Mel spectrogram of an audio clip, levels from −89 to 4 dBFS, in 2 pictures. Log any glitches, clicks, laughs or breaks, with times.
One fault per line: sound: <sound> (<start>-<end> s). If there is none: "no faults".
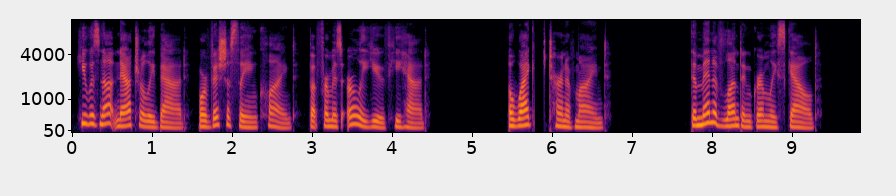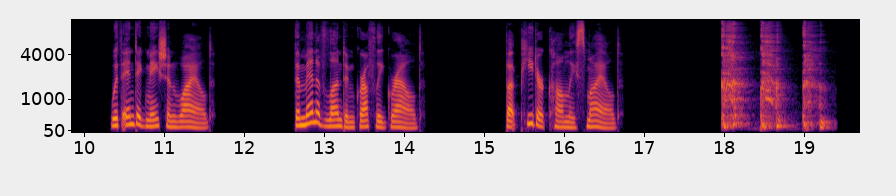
sound: dropout (5.8-5.9 s)
sound: cough (18.0-19.4 s)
